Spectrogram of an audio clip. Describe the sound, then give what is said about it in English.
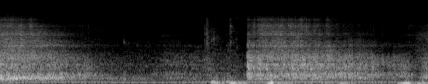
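Hunter's arcane, concussive and aimed shots fired at a dragon in a video game: a few thudding impacts over a steady, noisy backdrop of game sound. “Just hitting him with a combination of arcane shot, concussive shot, aim shot.”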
